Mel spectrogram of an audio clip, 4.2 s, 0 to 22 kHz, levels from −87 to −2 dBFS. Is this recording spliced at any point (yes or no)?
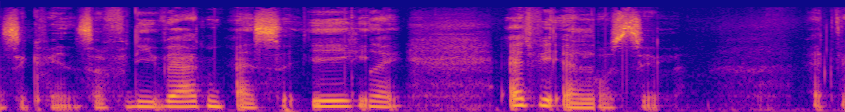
yes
